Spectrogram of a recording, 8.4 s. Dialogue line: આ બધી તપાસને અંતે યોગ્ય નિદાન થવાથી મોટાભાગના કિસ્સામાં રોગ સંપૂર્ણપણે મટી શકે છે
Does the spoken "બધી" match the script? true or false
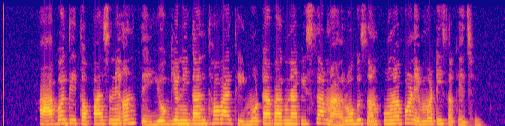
true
